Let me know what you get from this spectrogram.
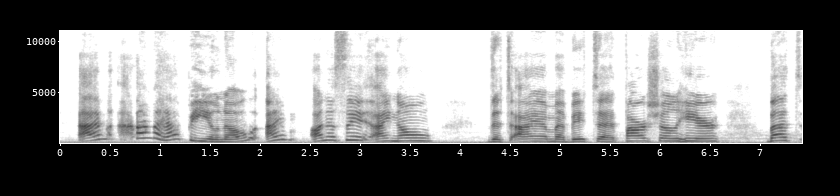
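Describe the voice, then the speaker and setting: A woman speaks at a fairly slow pace in a raised, projected voice. Her high pitch has a bright, sharp tone. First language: not English. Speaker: livestream co-host. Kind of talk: casual chat. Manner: animated.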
